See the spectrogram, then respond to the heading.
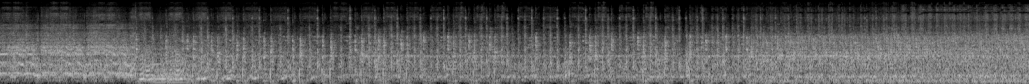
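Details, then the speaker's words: Cheap old Detroit two-stroke diesel dozer engine, sat with one cylinder full of water; rough, uneven stumbling beat: dead-cylinder misfire, running on only some cylinders, smokes and blows oil out the stack; owner plans honing while running with Bon Ami. "so now uh this motor is obviously hurt it's hurt bad uh it is running on three cylinders as as anybody who's heard it run can attest"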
